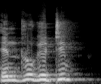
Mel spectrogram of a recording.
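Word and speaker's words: interrogative: इंट्रोगेटिव, इंटेरोगेटिव, ये हमेशा ध्यान रखना, इसकी स्पेलिंग भी पूछी जाती है हमारे कई एग्जाम में। इंटेरोगेटिव होता है, इंट्रोगेटिव नहीं होता है।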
